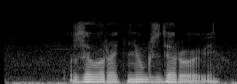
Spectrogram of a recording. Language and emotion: Russian, neutral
